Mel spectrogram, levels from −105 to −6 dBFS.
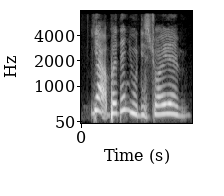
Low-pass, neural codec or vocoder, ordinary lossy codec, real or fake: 7.2 kHz; codec, 16 kHz, 4 kbps, FreqCodec, larger model; none; fake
